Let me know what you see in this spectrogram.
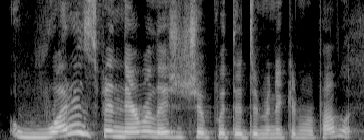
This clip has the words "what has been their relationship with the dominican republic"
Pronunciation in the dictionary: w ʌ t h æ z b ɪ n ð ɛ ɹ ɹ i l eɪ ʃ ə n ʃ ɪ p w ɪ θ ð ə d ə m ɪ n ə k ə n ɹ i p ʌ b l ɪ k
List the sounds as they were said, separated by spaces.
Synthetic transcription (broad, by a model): w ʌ t h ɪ z b ɪ n ð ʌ ɹ ɹ i l eɪ ʃ ə n ʃ ɪ p w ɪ ð ə d ə m ɪ n ə k ə n ɹ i p ʌ b l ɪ k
